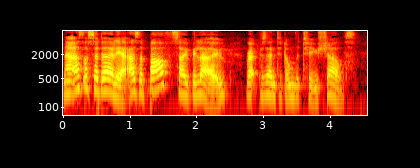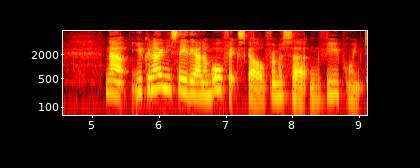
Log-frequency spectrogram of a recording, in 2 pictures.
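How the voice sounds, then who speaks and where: In a very clean recording with a silent background, a woman talks at a moderate pace, her fairly high voice making very wide pitch swings. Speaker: podcast host. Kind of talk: casual chat. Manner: animated, joking.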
